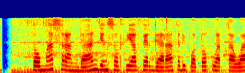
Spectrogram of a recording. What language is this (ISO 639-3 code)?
sun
